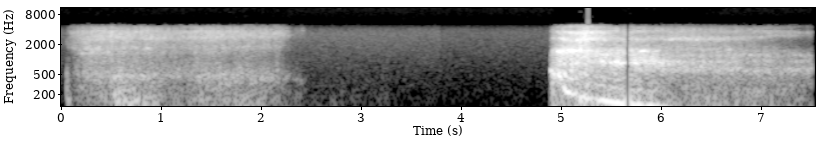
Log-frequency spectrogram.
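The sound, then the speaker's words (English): A slow, deep breath taken during a breathing exercise while swaying back and forth: a long airy inhale, a few seconds of silence, then a loud, rushing exhale that slowly trails off. No one speaks. “notice your breathing, and let's make it a little bit deeper. Okay? I'm going to do that with you.”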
